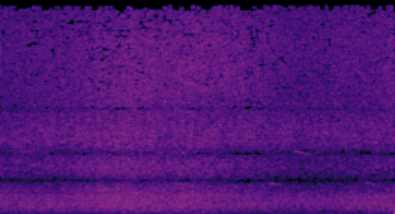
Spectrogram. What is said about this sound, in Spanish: Puedes venir aquí y dejar que las olas te ayuden a relajarte, a dejarte ser, a sentirte desde tu pura esencia. Con una gran sonrisa en tus labios, te despides de las olas,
